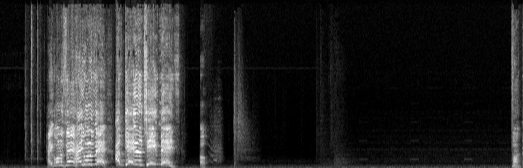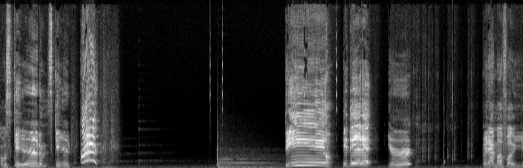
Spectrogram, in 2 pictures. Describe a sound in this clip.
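A young man talks and exclaims with animation, close to a microphone.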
